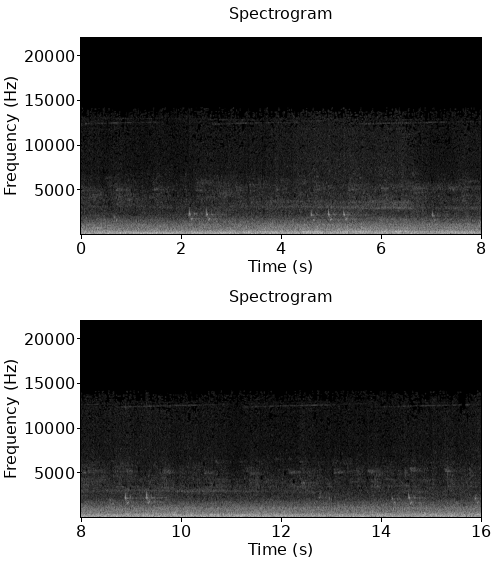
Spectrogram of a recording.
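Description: A few short, high bird chirps scattered through a loud, steady low rushing noise.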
